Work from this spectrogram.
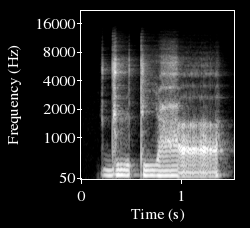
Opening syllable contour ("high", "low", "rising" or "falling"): low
